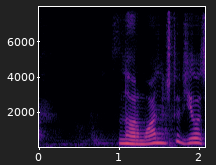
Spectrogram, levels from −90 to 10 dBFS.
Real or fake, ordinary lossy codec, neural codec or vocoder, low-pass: fake; none; codec, 16 kHz, 0.7 kbps, FocalCodec; none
